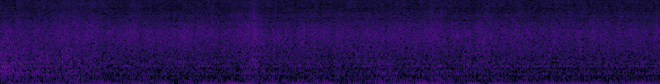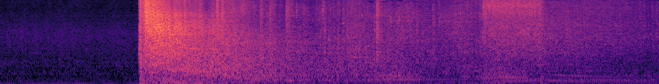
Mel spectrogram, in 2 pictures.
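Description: A tank engine idles with a low, steady rumble.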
